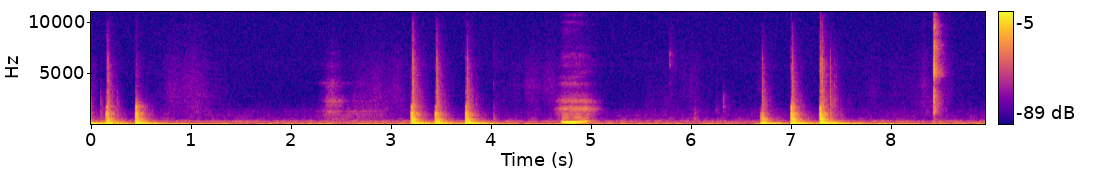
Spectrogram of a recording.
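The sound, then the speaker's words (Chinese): Someone knocks on a door in three clear bursts, two raps, then three, then four, with short pauses between, and no one opens the door; a soft sigh-like vocal sound is heard between the second and third sets. “不开门呢，怎么？”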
